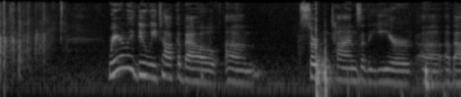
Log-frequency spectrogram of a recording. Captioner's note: applause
